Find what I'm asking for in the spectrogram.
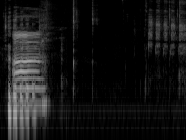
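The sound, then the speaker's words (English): Someone types one-handed on a laptop keyboard. A short stretch of voice comes first, then a few slow, scattered key clicks, then a quicker cluster of light taps at the end. “I have to hold my laptop in one hand, so I'm typing one-handed, so it's just a little bit slow.”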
